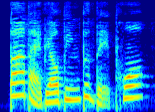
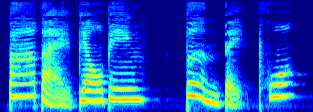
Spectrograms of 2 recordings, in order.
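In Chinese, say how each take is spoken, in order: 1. 以非常快的速度说。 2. 以慢速度说。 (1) "再加快。" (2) "我们可以由慢到快。"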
